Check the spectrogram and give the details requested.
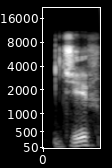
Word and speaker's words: GIF: I did, yeah, and apparently it's GIF according to most people, which GIF. It's GIF. It's GIF. Yeah. It's GIF. No, it's GIF. For sure, GIF. Yeah, for me, I'm hard G for life.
